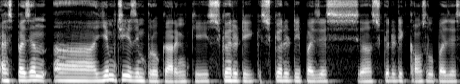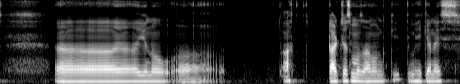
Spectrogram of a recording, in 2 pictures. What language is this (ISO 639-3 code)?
kas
